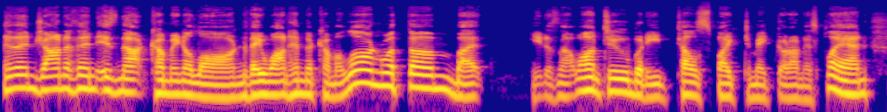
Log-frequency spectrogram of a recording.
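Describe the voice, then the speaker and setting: A podcast host chatting casually and excitedly about an audio drama, with the gushing, giggly manner of a fan. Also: medium pitch, a little fast, dry recording, clean studio sound. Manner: animated, gushing fan talk peppered with laughter.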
